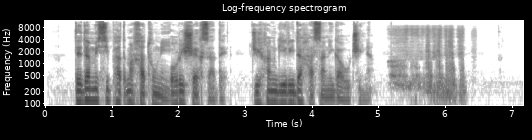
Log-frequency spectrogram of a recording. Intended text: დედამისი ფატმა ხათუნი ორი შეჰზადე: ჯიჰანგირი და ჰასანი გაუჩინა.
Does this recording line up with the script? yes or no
yes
